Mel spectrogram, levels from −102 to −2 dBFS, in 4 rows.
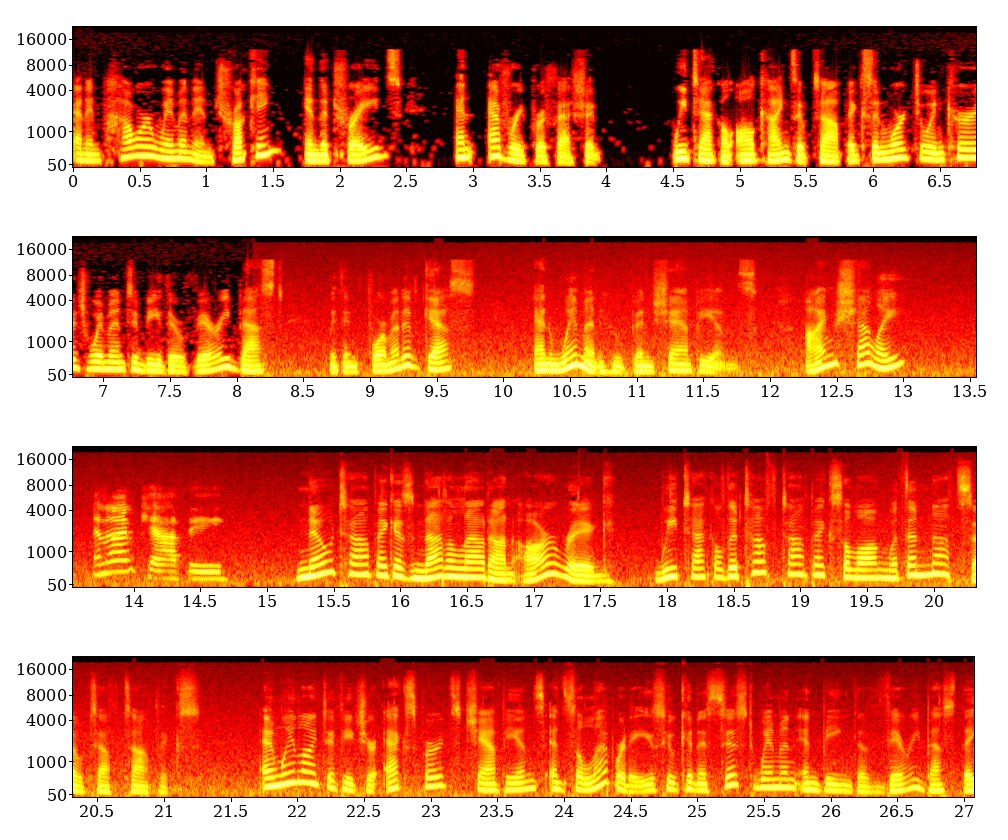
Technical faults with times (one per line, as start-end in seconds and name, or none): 0.00-8.12 overdone noise removal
